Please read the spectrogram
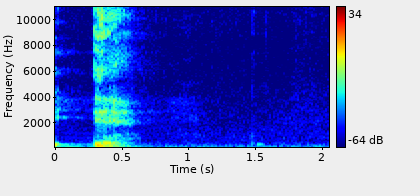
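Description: A man clears his throat once into a microphone, a short rough burst just after the start, followed by a pause of quiet room tone.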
